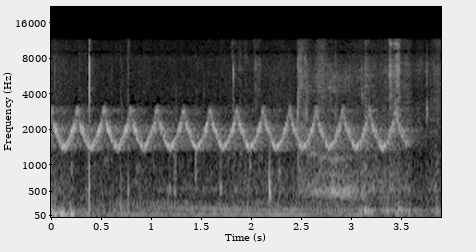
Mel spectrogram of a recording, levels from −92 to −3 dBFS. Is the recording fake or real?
real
